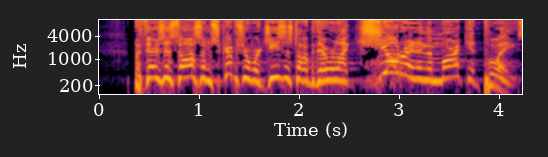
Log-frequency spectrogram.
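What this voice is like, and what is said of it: Usual voice. Nothing is said of it.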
